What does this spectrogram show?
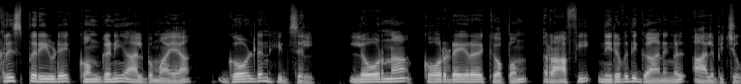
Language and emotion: Malayalam, neutral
